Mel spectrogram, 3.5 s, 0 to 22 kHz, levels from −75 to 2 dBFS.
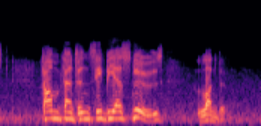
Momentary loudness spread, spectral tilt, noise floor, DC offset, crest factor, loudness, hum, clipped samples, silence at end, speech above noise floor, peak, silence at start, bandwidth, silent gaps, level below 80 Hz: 17 LU; -7 dB/octave; -38 dBFS; under 0.1%; 18 dB; -19 LUFS; none; under 0.1%; 0 s; 19 dB; -2 dBFS; 0 s; 6.8 kHz; none; -56 dBFS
